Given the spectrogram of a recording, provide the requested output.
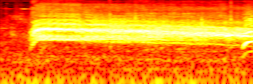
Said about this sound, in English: Hey, hey, look, check this out. You're not going to believe this. Ready? It's a goat. It screams like a person.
